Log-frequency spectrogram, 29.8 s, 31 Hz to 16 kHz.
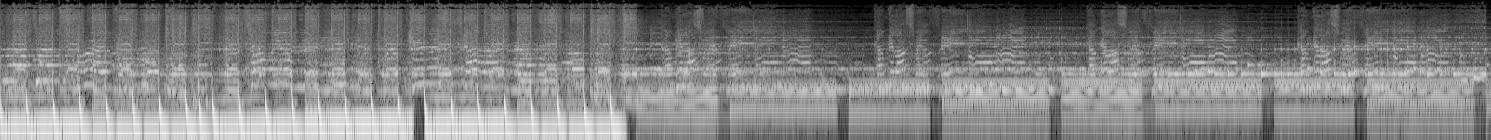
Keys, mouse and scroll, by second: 0.7 space, 0.9 click, 1.1 space, 1.4 click, 26.7 space, 27.0 click, 27.1 space, 28.2 click, 29.5 space, 29.7 click.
